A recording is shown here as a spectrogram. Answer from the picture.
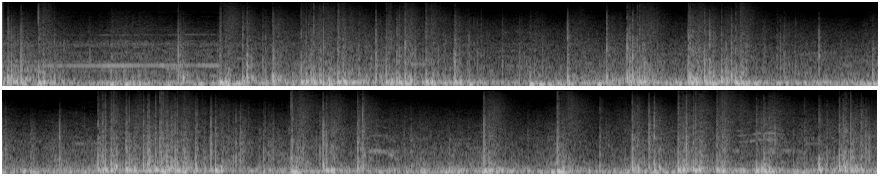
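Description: Aerial fireworks display: a dense, unbroken run of overlapping bangs and crackles, several a second, over a constant low rumble.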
